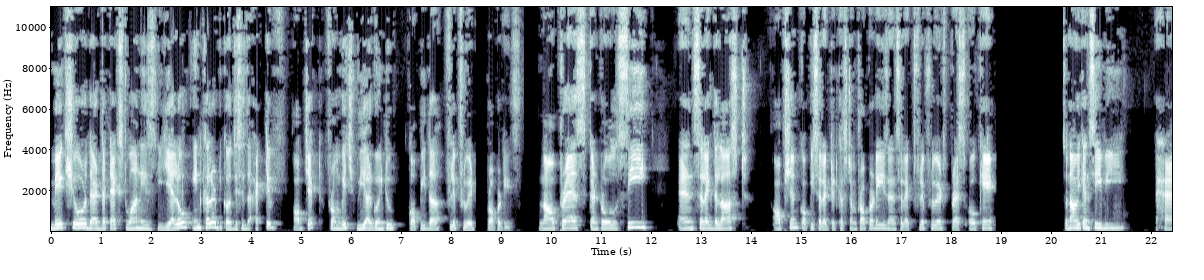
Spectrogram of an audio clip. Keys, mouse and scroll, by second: 11.2 ctrl+c, 19.6 click, 20.9 click.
